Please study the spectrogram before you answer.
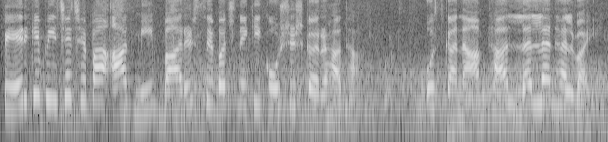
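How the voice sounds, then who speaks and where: A woman's voice: high-pitched, expressive, a little slow. A woman narrator reading a scripted children's story. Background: music under the voice.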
